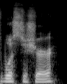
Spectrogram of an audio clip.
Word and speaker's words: Worcestershire: Obviously, it's Worcestershire. La tuya. Yeah, Worcestershire. Yeah, Worcestershire. No, not Shire, because Shire shosh. Because you don't say the Shire, because the Shire is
